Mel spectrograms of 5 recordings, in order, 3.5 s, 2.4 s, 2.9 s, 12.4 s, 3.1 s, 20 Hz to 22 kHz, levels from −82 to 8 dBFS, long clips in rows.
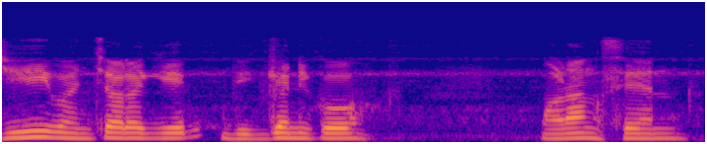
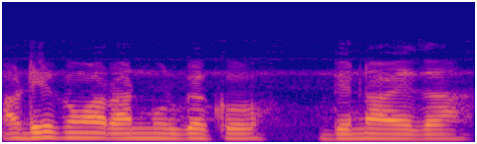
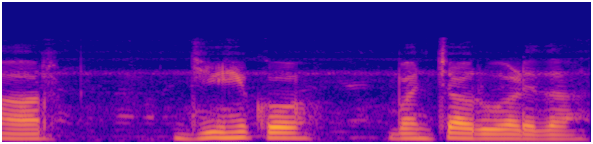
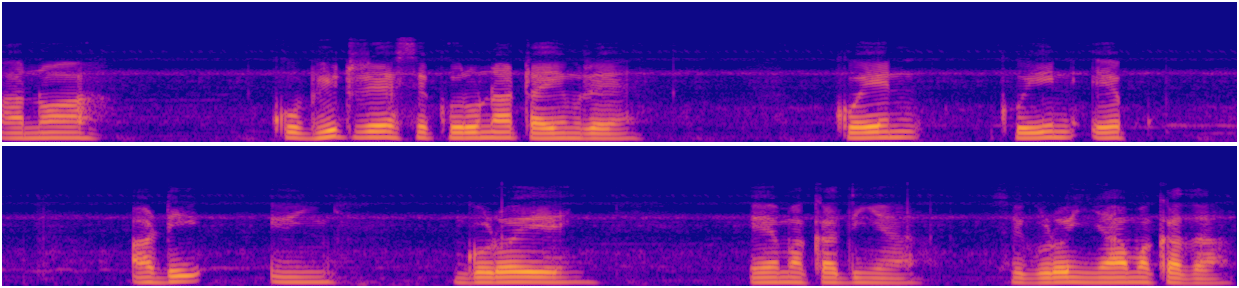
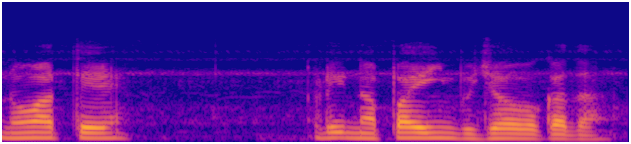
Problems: none marked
